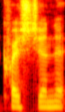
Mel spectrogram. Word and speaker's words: QSTN: may have been mispronouncing it all along you pronounce that question if people are confused we've been using them interchangeably throughout the interview so moving on to question assuming that i know nothing because i've done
